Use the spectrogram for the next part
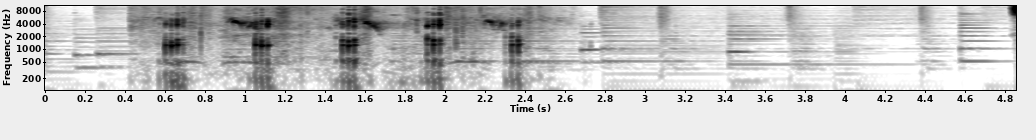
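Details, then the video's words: A domestic pig gives five short, rough grunts in quick succession, followed by light background music. "Este es el sonido que hace un cerdo."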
